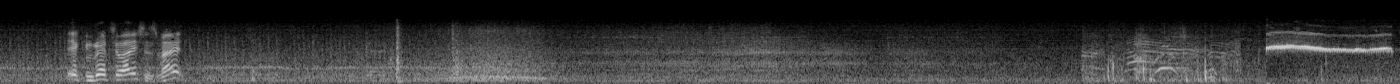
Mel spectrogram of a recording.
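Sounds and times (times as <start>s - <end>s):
vehicle engine pulling away: 0.0s - 11.2s.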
